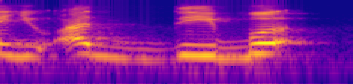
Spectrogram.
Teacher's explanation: Ada qalqalah pada huruf ba yang akhir sebab dia berbaris ya. Qalqalah kubra.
